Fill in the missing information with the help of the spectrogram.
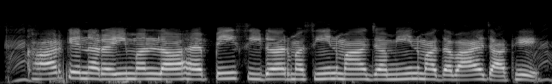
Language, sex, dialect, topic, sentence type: Chhattisgarhi, female, Eastern, agriculture, statement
